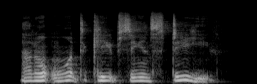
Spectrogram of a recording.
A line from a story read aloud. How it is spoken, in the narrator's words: he muttered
